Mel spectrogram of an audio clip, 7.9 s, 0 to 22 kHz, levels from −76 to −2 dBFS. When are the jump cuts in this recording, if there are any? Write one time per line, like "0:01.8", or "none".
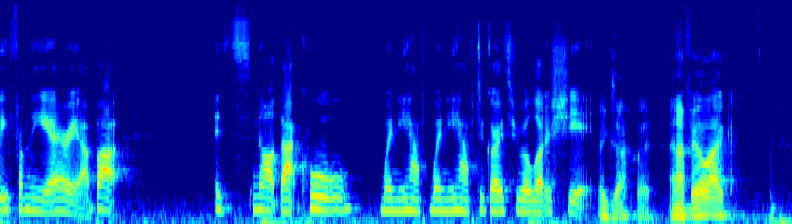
0:02.5
0:04.3
0:06.6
